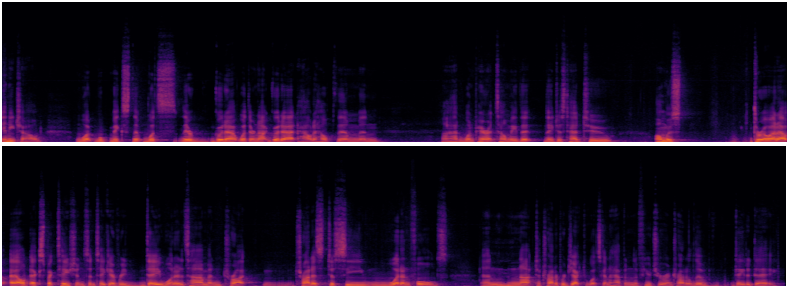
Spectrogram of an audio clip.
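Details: Adult woman speaking; typical speech.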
